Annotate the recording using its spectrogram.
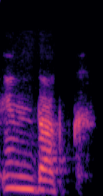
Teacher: So when we're doing a pause, we just say indak. Okay. So the kaf will have sukoon, not fatha.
